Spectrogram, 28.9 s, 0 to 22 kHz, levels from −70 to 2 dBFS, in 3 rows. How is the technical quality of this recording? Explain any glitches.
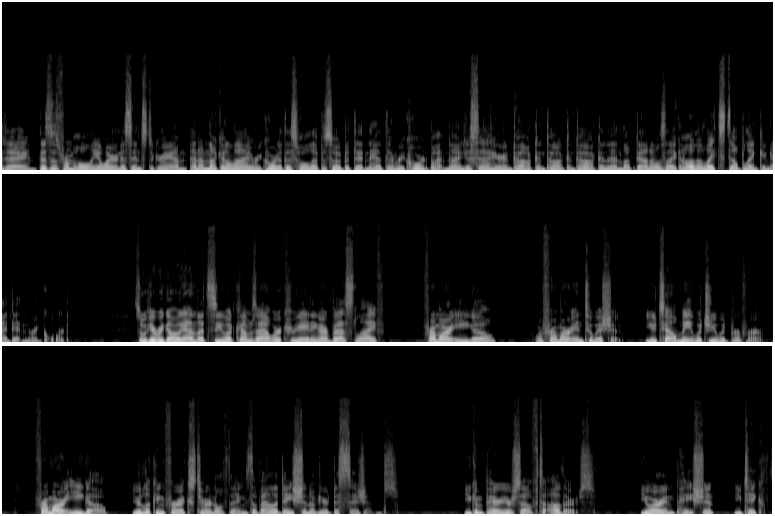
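The technical quality of this recording shows no glitches to explain.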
